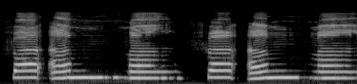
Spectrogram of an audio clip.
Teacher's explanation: تو make sure اما پہ آپ نے پورا غنہ 2 کاؤنٹ کر کے دیکھیں، غنہ بھی 2 ہے اور الف مدیہ بھی 2 ہے، تو دونوں کی کا جو کاؤنٹنگ ہے وہ کم نہیں ہو.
